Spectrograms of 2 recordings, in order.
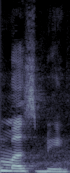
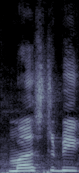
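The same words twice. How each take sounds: First: The t sound is dropped. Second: The t sound is pronounced.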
